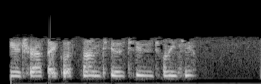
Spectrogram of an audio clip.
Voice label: Highway Patrol, Phoenix Metro East Area, scanner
